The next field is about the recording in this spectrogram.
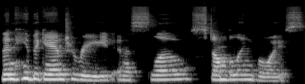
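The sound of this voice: Fairly even intonation in an unforced reading voice, against a quiet background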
